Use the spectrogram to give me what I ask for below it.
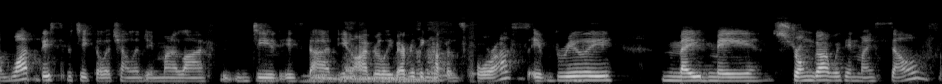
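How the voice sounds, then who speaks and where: A woman in her thirties from Finland, a podcast guest telling her life story in an earnest way and often repeating words as she thinks. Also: fairly low pitch. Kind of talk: personal story interview. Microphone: remote call. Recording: dull lo-fi call audio.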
